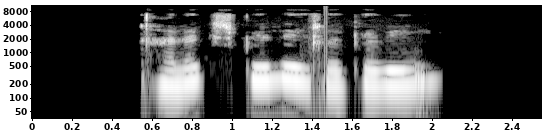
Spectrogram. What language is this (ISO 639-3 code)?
pus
